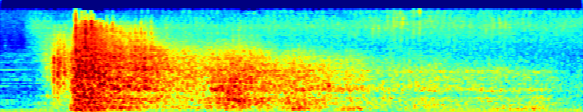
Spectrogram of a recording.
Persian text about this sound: همین که داشتم بیهوش میشدم باز یه صدای رعد و برق خیلی محکم اومد.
